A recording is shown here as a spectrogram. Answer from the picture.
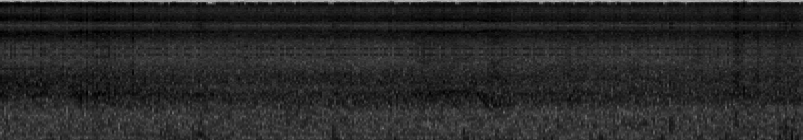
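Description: Steady wind rushing over the microphone.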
